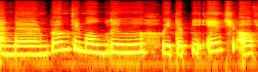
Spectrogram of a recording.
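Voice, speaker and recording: High-pitched woman's voice with an Indonesian accent and ordinary pitch variation, in a very clean recording with a silent background. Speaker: university student. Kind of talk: class presentation video.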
